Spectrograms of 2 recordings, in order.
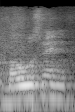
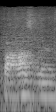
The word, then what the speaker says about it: Boseman: That's Boseman. how you pronounce it? Okay. I'm weird. I always pronounced it Bosman for some reason.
